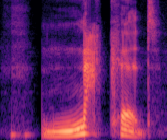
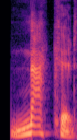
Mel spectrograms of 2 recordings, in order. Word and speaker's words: knackered: Now, a British person would say that she is knackered. Knackered. The K is silent.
